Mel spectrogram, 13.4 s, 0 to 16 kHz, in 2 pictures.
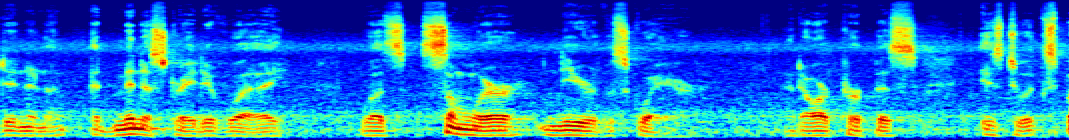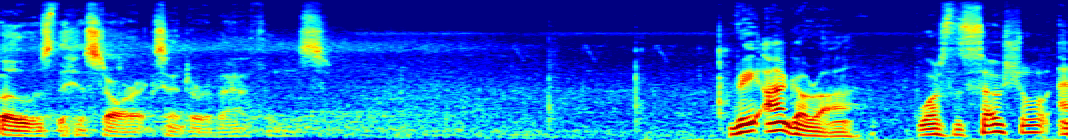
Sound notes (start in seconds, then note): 10.6 hammer tapping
